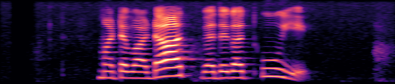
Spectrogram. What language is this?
Sinhala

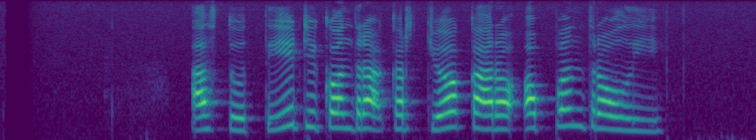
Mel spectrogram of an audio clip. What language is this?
Javanese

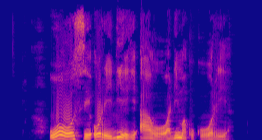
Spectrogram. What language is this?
Taita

